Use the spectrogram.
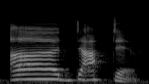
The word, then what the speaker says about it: adoptive: to point out that generally in English words that start with the letter A tend to take on a muffled schah sound of uh so it could have you could pronounce it with the short a adopt but that sound tends to disappear and become more like a short u sound of uh so adoptive so that would be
